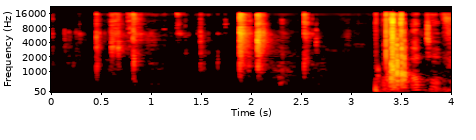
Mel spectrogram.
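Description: Scattered light clicks and rustles of small plastic toy figures being handled, then a loud burst of rubbing and bumping on the phone's microphone near the end as the phone is picked up, just before a spoken word.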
